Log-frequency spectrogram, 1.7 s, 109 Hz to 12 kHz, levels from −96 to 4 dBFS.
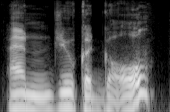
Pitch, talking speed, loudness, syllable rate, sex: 120 Hz, 140 wpm, -16 LUFS, 2.9 syllables/s, male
